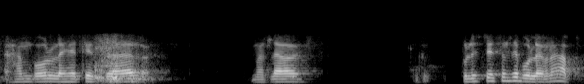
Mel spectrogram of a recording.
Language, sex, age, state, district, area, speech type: Hindi, male, 18-30, Bihar, Samastipur, rural, conversation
